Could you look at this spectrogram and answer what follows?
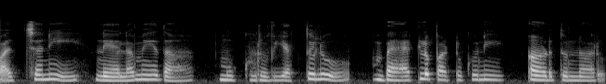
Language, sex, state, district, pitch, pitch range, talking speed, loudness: Telugu, female, Andhra Pradesh, Anantapur, 200 Hz, 185-220 Hz, 80 wpm, -20 LUFS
